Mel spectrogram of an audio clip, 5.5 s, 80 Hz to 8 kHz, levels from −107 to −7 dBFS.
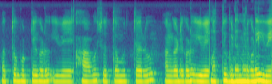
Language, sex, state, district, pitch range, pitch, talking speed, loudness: Kannada, male, Karnataka, Bidar, 155-160 Hz, 155 Hz, 145 wpm, -13 LUFS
